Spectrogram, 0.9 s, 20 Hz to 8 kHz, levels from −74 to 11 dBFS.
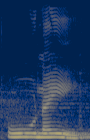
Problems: background sounds at intervals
